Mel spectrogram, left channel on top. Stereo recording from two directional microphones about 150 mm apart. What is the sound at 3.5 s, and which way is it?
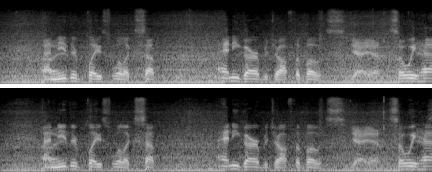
Speech, centre (ahead or behind).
